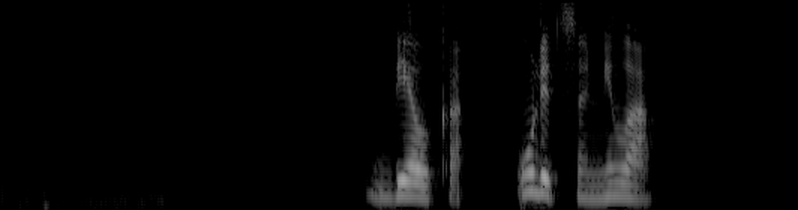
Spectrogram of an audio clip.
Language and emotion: Russian, neutral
